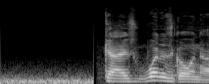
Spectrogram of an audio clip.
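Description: A young man talks animatedly close to the microphone.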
